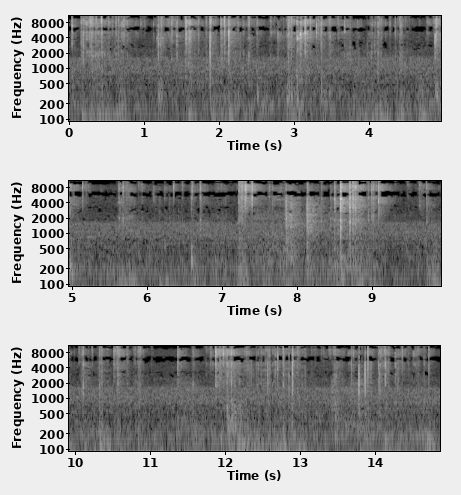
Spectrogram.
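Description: A metal knife blade shaves curls off a hand-held, solid, cream-colored dry soap bar with foil on one end. The result is a steady, dense run of dry, crackling scrapes with many short, bright clicks over a low rumble, swelling and easing as each curl is cut.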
